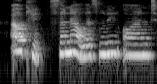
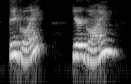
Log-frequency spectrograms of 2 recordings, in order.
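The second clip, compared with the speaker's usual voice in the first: rising pitch at the end of "going". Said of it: "speaker to unsure about the listener's plan".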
